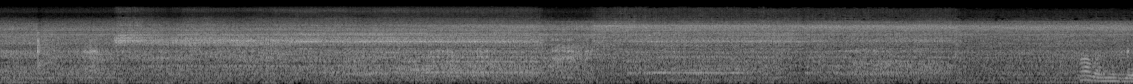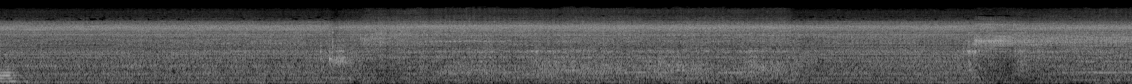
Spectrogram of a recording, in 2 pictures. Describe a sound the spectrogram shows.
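A bench grinder whirs steadily.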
